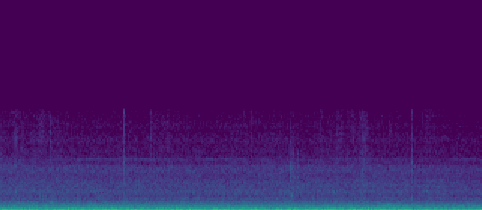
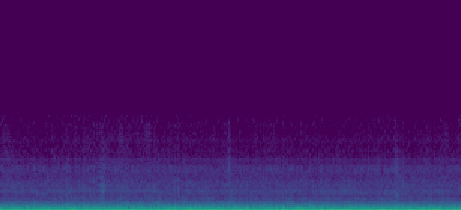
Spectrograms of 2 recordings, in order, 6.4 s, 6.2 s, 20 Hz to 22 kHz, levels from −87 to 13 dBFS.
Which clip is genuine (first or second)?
first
